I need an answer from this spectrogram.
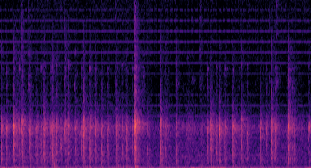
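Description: Typing on a computer keyboard: many quick keystroke clicks in an uneven rhythm, quiet and steady, without speech.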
